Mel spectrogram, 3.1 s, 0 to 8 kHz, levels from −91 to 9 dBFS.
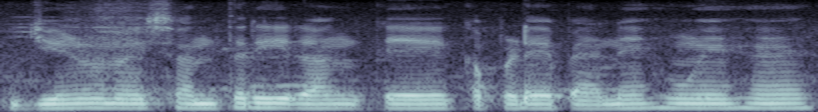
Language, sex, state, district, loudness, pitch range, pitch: Hindi, male, Punjab, Fazilka, -14 LUFS, 115-120 Hz, 115 Hz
